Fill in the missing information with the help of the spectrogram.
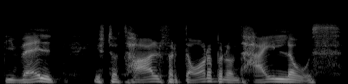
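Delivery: ordinary delivery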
